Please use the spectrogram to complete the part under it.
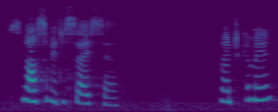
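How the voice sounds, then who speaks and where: Bright, high-voiced bold London girl. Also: lively intonation, fairly quick, a little hiss or hum. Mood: coy. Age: young adult. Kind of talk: 1940s radio acting. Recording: vintage 1940s radio recording.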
